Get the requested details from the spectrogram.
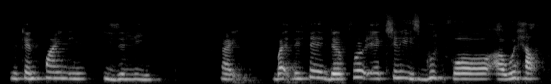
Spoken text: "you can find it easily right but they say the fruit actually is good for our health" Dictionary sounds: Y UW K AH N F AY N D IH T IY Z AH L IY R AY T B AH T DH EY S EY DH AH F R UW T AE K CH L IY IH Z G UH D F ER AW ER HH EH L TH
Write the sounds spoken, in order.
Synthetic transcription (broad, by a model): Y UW K AH N F AY N D IH T IY Z AH L IY R AY T B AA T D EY S EY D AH F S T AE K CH IY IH S G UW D F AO AW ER HH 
